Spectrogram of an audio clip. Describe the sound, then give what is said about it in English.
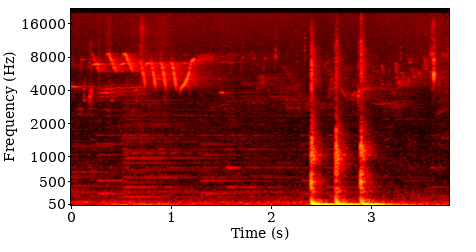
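Three quick, loud knocks on a front door from an ice cream salesman going door to door, landing in an even rhythm after a stretch of quiet with faint birds chirping. “Ronald would crawl from door to door, knocking them and waiting for the occupants to open up.”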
